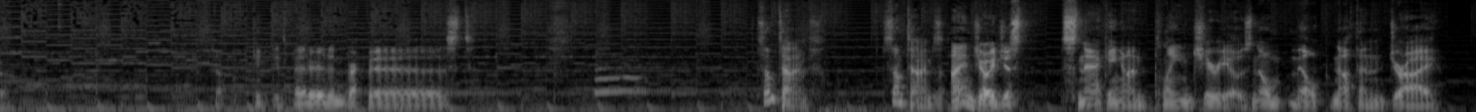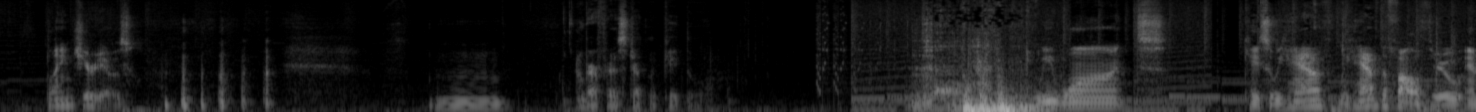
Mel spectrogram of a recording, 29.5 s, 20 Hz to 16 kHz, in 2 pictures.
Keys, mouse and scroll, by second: 27.4 click, 28.0 space.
